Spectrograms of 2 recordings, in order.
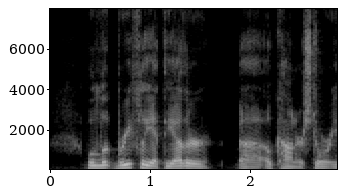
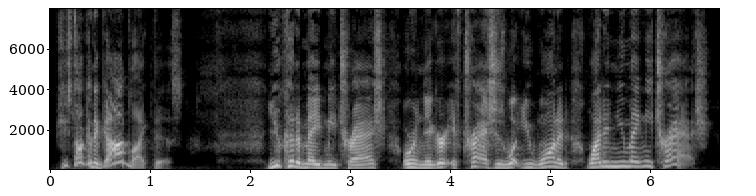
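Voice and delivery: loud, higher, indignant tirade; angry rant at God; 5 semitones higher, 6 dB louder than usual. Retold or imitated. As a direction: rail at heaven, louder and higher. Ruby raging at God.

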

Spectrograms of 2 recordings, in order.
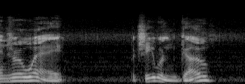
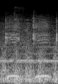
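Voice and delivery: high, loud "poop, poop"; whistled engine toot; 6 dB louder than usual. A narrator's reading. Gordon rushing through the station, high whistled toot. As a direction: toot it like a passing train whistle. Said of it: "he whistled".

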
